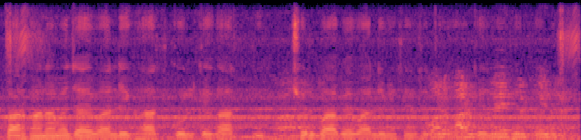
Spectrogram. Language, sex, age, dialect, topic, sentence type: Bhojpuri, male, 25-30, Northern, agriculture, statement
